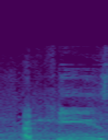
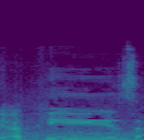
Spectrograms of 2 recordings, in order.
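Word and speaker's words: Apis: So it's called A-P-I, well, it's spelled A-P-I-S, Appease Malefica.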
